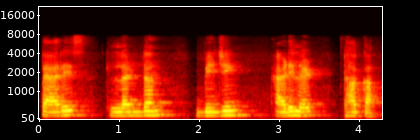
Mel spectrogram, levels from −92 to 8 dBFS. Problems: background sounds at intervals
